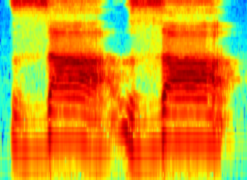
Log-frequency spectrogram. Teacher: یہاں پر زا جو ہے حروف صفیریہ میں سے ہے، اس کو سیٹی کے ساتھ پڑھا جائے گا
